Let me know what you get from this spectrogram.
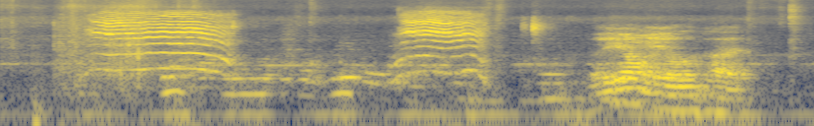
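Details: While mother cat Chloe is giving birth, the kittens call loudly at the door: two shrill, bright meows about two seconds apart, each bending downward at the end, then a murmured human voice.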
